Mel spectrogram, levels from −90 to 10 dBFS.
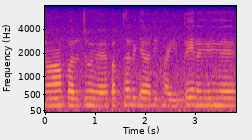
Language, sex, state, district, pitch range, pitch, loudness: Hindi, female, Haryana, Charkhi Dadri, 190-205 Hz, 200 Hz, -17 LUFS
